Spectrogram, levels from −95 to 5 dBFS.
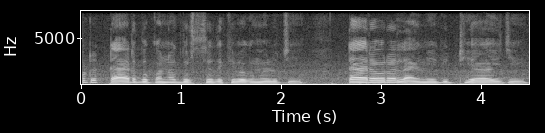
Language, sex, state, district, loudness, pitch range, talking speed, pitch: Odia, male, Odisha, Malkangiri, -15 LUFS, 160-180 Hz, 160 wpm, 165 Hz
